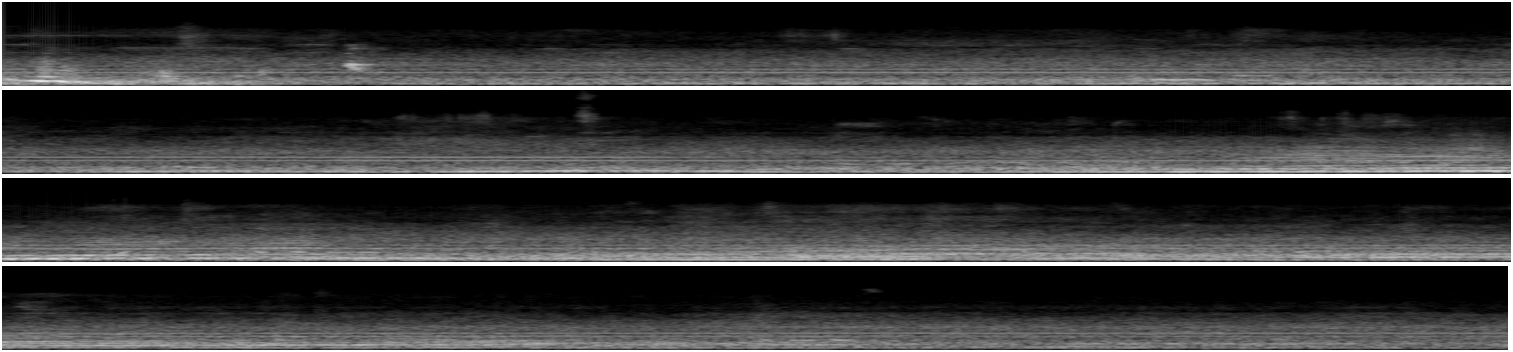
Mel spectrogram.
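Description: Inside a city bus held in traffic: a steady two-tone electrical hum over a low rumble, the rumble swelling for a few seconds midway with a brief rising whine, and faint voices of passengers in the background.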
